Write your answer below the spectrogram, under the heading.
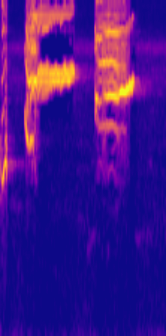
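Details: Orange-headed thrush in varied song for tutoring juveniles: one short sharp note, then two long, high, buzzy whistled strains, each about half a second, the second falling at its end.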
